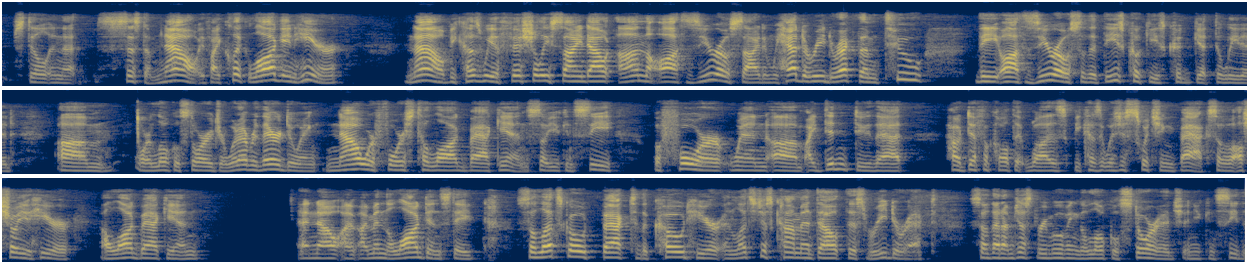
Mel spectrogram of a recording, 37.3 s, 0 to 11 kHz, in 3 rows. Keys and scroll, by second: 37.1 ctrl+s.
